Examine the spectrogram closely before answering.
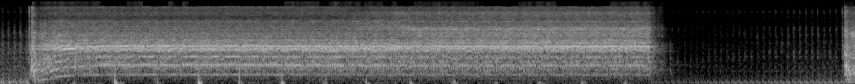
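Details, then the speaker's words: John Deere 316 tractor cranking after an electric fuel pump was installed and the engine primed with fuel: starter whine with steady thumps about twice a second, no firing pop; cranks but won't start, spark suspected, points to be checked. "Oh problem is I'm not getting it to pop at all we're gonna see we still have a good spark"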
